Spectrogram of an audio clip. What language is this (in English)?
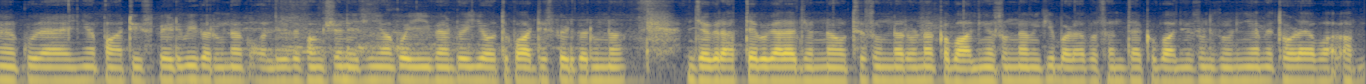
Dogri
